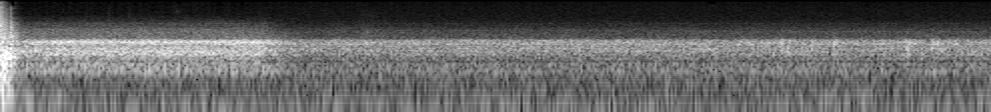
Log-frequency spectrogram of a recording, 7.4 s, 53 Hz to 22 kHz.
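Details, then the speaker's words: Heathkit SB104A transceiver on high power with a 1,000 Hz tone input: lower sideband gives a loud, steady hiss with a tonal edge, much louder than upper sideband; an out-of-balance sideband filter needing alignment is suspected, not confirmed. "that's Lower Side Band this is what upper side band sounds like I turn it out it's hard to hear okay so that's upper has that lower lower tone hiss"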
